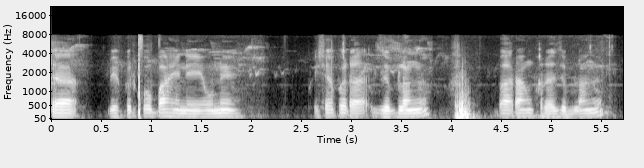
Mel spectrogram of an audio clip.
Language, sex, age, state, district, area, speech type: Bodo, male, 18-30, Assam, Udalguri, urban, spontaneous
